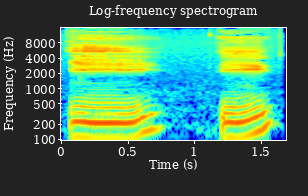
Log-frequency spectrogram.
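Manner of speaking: "E" held as a long ee; long I sound. Shown as a demonstration. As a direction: stretch "E" into a lengthened ee. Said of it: "a longer I sound".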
